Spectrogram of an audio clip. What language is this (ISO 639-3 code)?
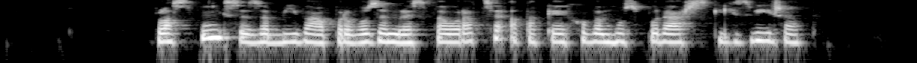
ces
